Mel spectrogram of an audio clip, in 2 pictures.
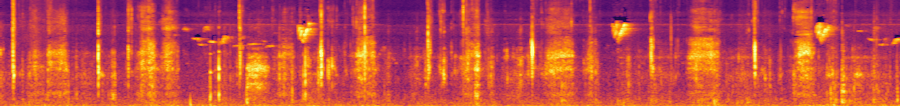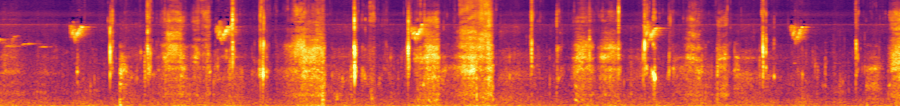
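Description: Close-up chewing and crunching of cooked chicken, the head, with irregular crunches of bone between softer chewing. A small bird gives a short high chirp every few seconds.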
